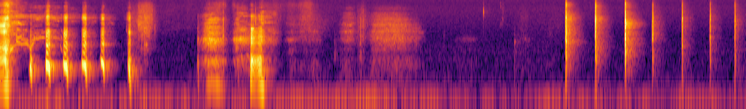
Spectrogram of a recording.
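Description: A short run of rhythmic, laugh-like vocal bursts and a breathy sigh, then quiet, then a slow, sparse golf clap of about seven crisp claps that taper off.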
